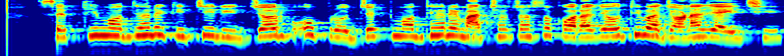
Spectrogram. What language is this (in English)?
Odia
